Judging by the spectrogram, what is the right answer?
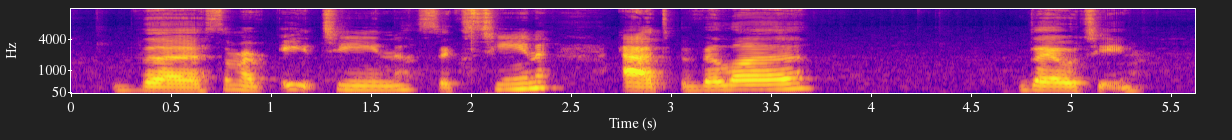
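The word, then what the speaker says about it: Villa Diodati: And then we have the summer of 1816 at Villa Deote. That's how you say it.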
